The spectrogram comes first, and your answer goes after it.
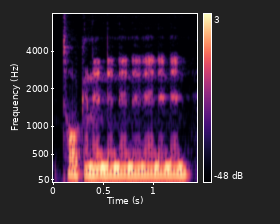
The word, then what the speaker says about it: Tolkien: So Tolkien. So there's that fun German thing where you pronounce the second letter, and if it's IE, you pronounce the E, and if it's pronounced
